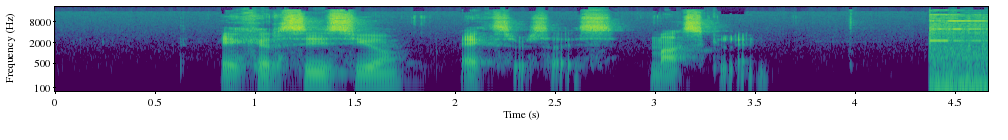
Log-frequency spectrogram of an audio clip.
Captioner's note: speaking in Spanish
